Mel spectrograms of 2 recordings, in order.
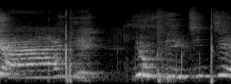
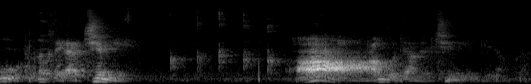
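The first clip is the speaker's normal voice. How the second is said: very deep, low storybook puppet wolf voice. Dad performing a puppet show, speaking as the wolf: Big Bad Wolf voice. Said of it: "Big Bad Wolf came to town. / Big Bad Wolf came to town. / Dad puppet show (uploaded 2014)".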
